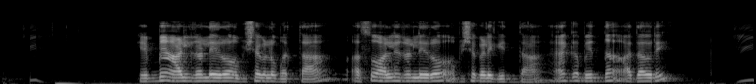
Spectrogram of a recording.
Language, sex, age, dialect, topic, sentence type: Kannada, male, 51-55, Dharwad Kannada, agriculture, question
